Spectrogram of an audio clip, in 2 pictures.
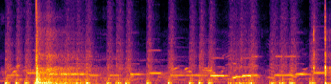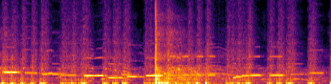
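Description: Music: a stepping melody over a steady, even drum beat. Three sharp crashes cut through it: about half a second in, just past four seconds, and near six and a half seconds.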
